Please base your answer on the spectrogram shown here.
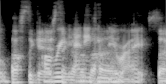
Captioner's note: laughs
